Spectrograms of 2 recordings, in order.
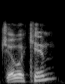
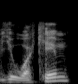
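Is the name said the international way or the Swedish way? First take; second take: international; Swedish. First: The name is pronounced an international, non-Swedish way. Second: The name is pronounced the Swedish way. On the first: "I usually go for" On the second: "the Swedish pronunciation of Joachim"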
